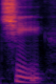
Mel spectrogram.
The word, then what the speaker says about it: ci: about some pronunciation rules when the letter c is followed by an i or an e it always sounds like CH when the C is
